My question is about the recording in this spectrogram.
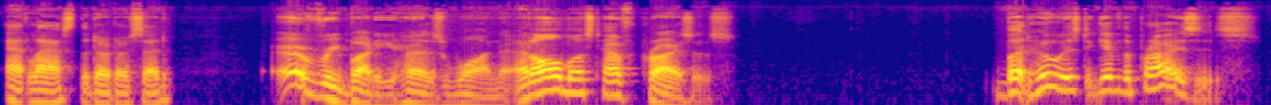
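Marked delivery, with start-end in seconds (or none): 1.8-4.9 dodo verdict. A narrator's reading. Dodo announces solemn verdict. 6.6-8.4 much higher, louder crowd voice; a high, eager chorus of birds; high, louder crowd of birds asking together. A narrator's reading. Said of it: "quite a chorus of voices asked".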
